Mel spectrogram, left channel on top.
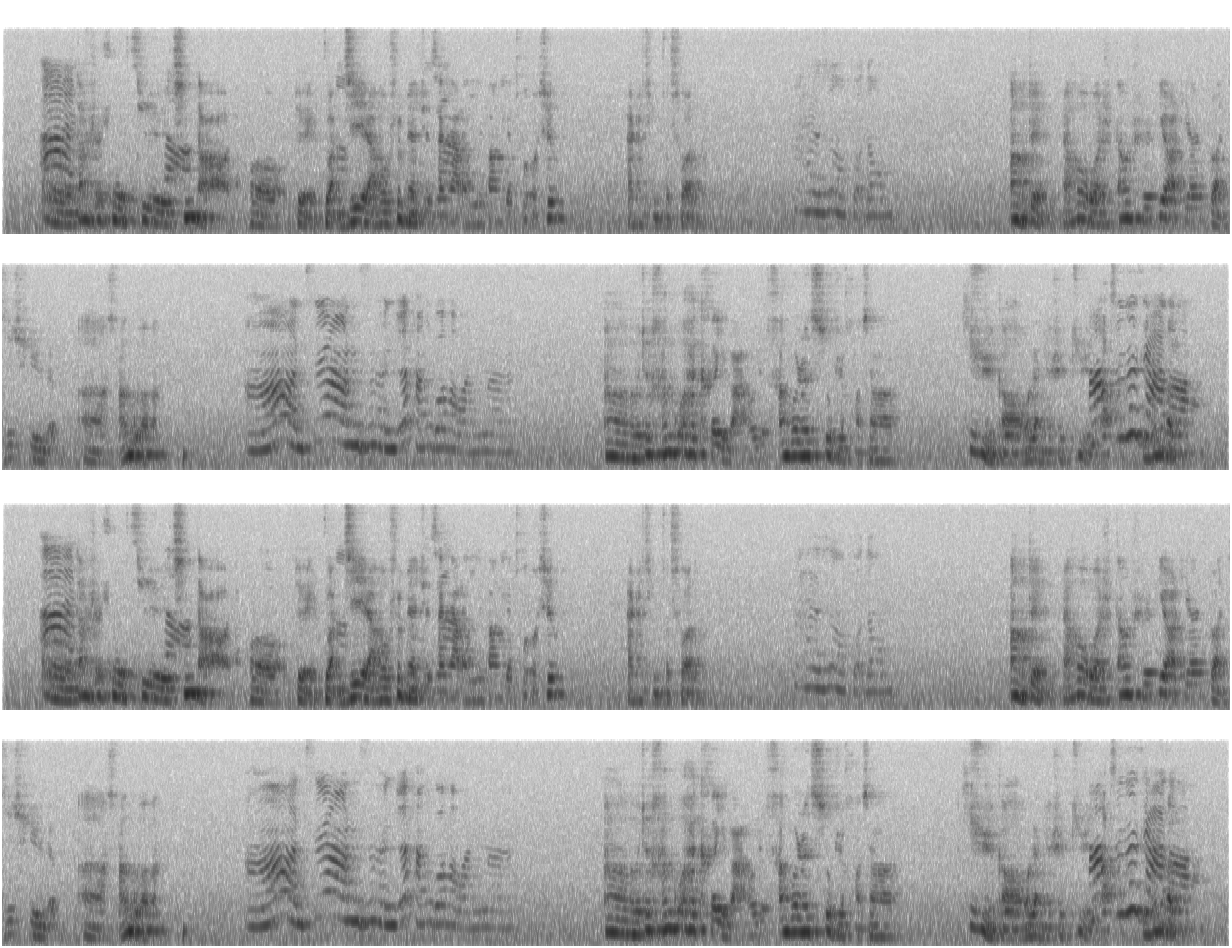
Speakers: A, on the right (about 30°); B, on the right (about 85°).
A: 啊？
B: 我我当时是去青岛，
A: 知道
B: 然后对转机，
A: 嗯，
B: 然后顺便去参加了一个当地的脱口秀，
A: 怎么样？
B: 还是挺不错的。
A: 那还有这种活动
B: 啊，对，然后我是当时第二天转机去呃韩国嘛，
A: 啊？这样子，你觉得韩国好玩吗？
B: 啊，我觉得韩国还可以吧，我觉得韩国人素质好像
A: 挺低调的
B: 巨高，我感觉是巨高。
A: 啊？真的假的？
B: 比如说那个，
